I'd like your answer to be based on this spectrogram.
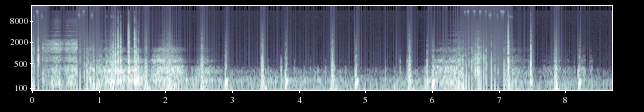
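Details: Own heartbeat recorded on waking in the morning: low, dull heartbeat thumps with bursts of rustling handling noise over a background hum.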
